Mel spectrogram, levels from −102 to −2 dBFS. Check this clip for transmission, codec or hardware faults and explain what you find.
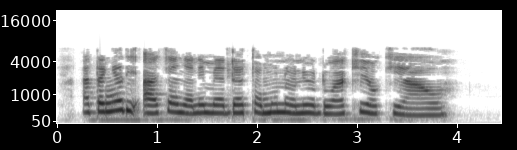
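Two faults run through the whole of this speech recording: the stereo channels slowly drift apart in time, and the top end is cut off and smeared in a way that points to transcoding between lossy codecs.

Channels drifting apart affects the full clip. The left and right channels appear to come from devices on separate clocks that disagree by roughly 200 ppm, so the offset between them grows steadily, reaching about 0.7 ms by the end. Summed to mono, the two copies interfere, and comb-filter notches glide slowly downward through the spectrum, heard as a slow, sweeping flange. On a spectrogram of the mono sum, this shows as a set of dark notch lines that creep downward and crowd closer together over time.

The transcoding damage is also present throughout. Nothing survives above 6.5 kHz, leaving the speech dull. 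The artefacts of the different codecs sit on top of each other, each with a slightly different character. The likely cause is a chain of codecs: the artefacts fit an MP3 encode at a low bitrate followed by a re-encode to AAC-LC at a similar rate. The second encoder spent its limited bits on the first one's noise and added its own, while the lowest cut-off in the chain remained. On a spectrogram, this shows as a hard ceiling at 6.5 kHz, with blotchy, patchy energy and scattered holes beneath it.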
